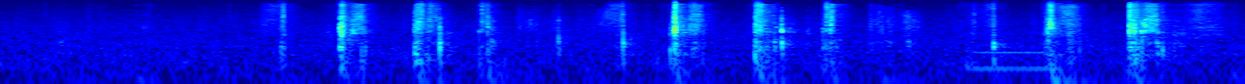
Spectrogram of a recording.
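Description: Tarot cards being shuffled and handled: an irregular run of crisp card snaps and flicks starting about a second in and stopping just before the end, the loudest about halfway through, as a card is drawn from the deck.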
